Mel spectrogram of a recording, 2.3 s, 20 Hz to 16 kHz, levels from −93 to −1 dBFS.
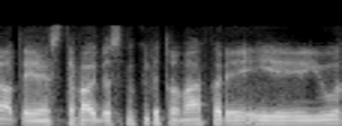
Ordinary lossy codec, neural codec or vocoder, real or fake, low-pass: AAC, 48 kbps; codec, 16 kHz, 1 kbps, X-Codec, HuBERT features, trained on general audio; fake; 7.2 kHz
